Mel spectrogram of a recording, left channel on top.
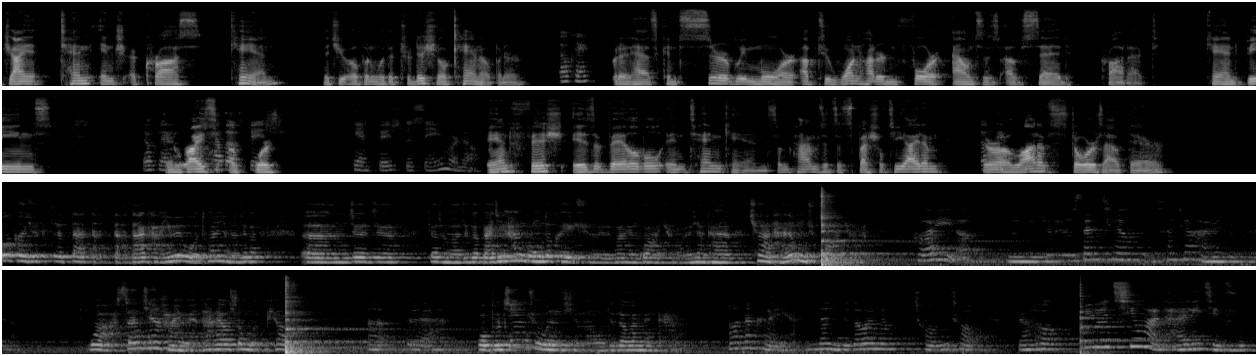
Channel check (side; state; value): both; different; correlation 0.00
